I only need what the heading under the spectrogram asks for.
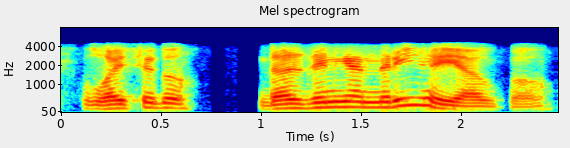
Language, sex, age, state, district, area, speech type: Urdu, male, 18-30, Uttar Pradesh, Siddharthnagar, rural, conversation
